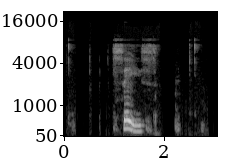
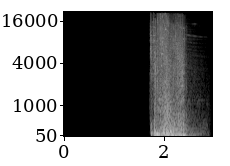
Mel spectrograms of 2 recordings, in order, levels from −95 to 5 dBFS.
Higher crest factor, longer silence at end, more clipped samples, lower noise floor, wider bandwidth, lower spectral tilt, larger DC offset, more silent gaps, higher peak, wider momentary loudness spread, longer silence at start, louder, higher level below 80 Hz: about the same, 20 dB vs 20 dB; first, 0.8 s vs 0.35 s; neither; about the same, -49 dBFS vs -50 dBFS; second, 9.4 kHz vs over 20 kHz; about the same, -4 dB/octave vs -4 dB/octave; neither; first, 1.99-2.14 s vs none; about the same, -10 dBFS vs -12 dBFS; first, 23 LU vs 12 LU; second, 1 s vs 1.7 s; about the same, -26 LUFS vs -27 LUFS; second, -80 dBFS vs -36 dBFS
